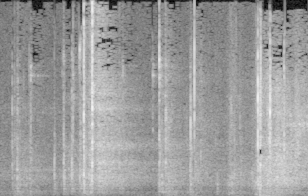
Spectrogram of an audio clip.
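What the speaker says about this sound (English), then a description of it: "Oh, helped if I would unlock the door." An exterior door to a patio at a brick ranch house is unlocked and opened, with a few close clicks, knocks and thuds from the lock and door scattered over about three seconds.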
